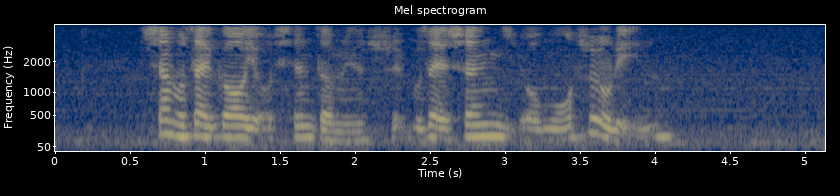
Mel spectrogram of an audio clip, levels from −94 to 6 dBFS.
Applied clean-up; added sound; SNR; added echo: none; none; none; none.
